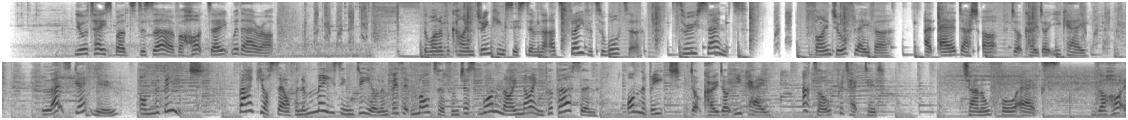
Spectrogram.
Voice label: Commercial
